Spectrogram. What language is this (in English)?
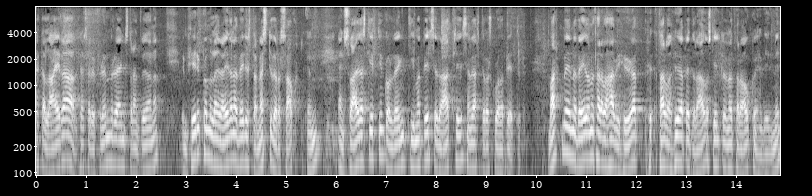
Icelandic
